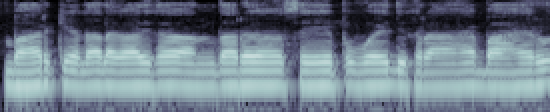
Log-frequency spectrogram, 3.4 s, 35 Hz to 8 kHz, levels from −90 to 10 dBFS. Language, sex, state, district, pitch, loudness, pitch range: Hindi, male, Maharashtra, Washim, 130 Hz, -14 LUFS, 125-130 Hz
